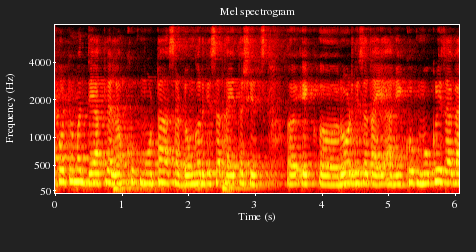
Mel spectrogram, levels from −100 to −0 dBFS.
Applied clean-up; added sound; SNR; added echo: none; Bowed string instrument; 14 dB; reverberation time 2.0 s.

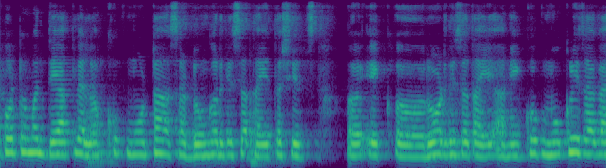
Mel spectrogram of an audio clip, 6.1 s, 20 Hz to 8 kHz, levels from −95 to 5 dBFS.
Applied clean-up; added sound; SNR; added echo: neural mask model DeepFilterNet 3.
